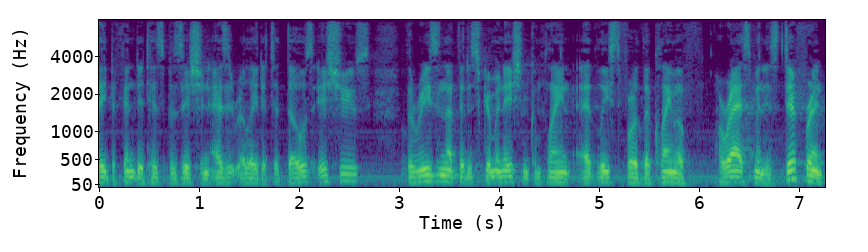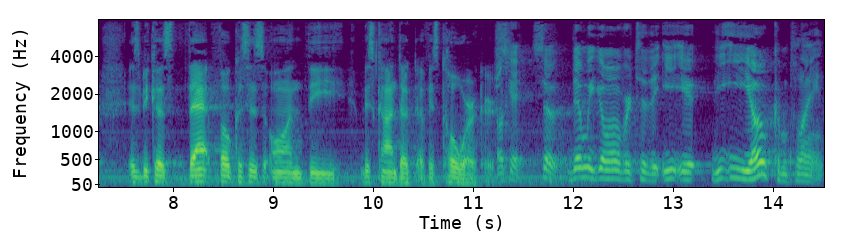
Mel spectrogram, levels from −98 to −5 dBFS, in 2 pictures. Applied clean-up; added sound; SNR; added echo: none; none; none; none.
